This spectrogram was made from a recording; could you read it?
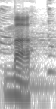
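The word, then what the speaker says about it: MØ: So Lean On, Major Lazer, DJ Snake, and Muh, which as far as I understand, her name is pronounced Muh.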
